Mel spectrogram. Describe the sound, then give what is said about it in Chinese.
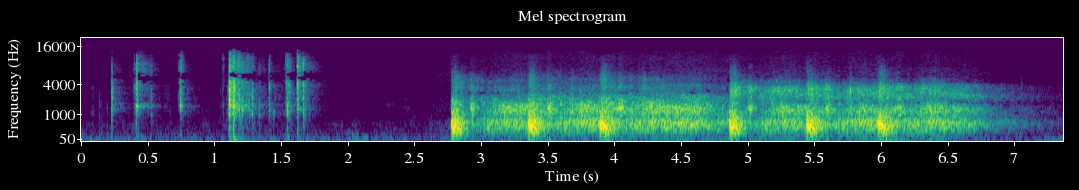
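Gunshots are fired at a target: a quick series of sharp, loud cracks, then a sustained rushing crackle broken by several further bangs. “队长，好枪法呀，真是名不虚传。六发子弹靶上只见两个洞”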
